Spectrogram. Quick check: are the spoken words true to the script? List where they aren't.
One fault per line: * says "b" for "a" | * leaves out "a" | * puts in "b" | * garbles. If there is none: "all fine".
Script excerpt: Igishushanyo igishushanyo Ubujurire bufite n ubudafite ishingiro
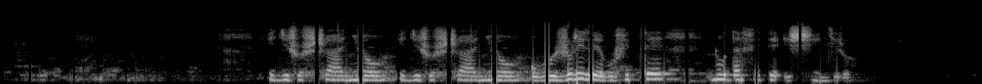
all fine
